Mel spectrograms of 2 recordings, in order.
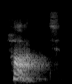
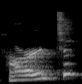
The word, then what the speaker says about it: heart: sheltered By Your Heart Heart bem aberto Hot como ela não pronuncia o r Heart como nós pronunciamos ela fala Hot but in and outside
